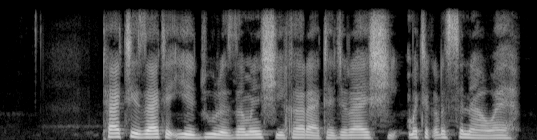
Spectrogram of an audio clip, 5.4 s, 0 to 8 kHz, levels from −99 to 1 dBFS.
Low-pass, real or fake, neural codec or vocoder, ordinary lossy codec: 7.2 kHz; real; none; none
